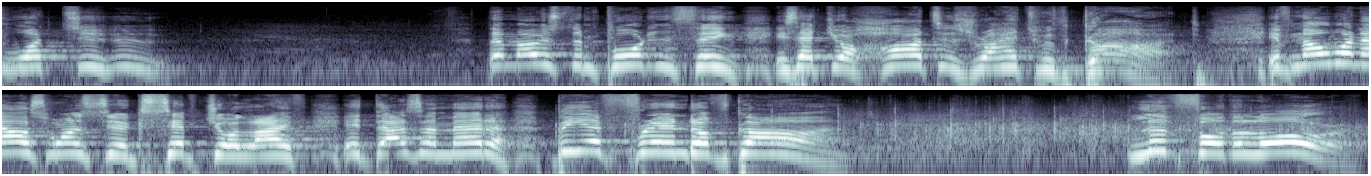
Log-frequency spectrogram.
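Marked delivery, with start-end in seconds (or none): 2.4-13.5 loud, high, shouted preaching; preaching at full force. Acted. Preacher exhorting the church to live for God. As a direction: bring it home to the church, full voice.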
